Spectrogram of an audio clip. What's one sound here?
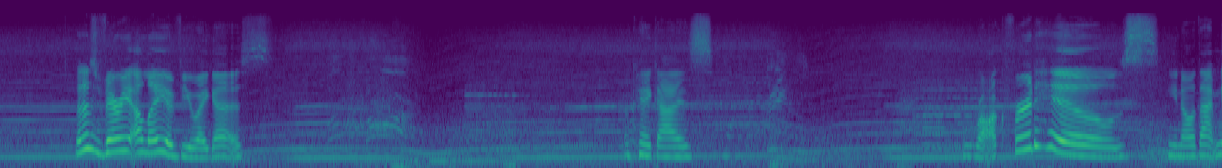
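A motorcycle engine hums steadily and revs.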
